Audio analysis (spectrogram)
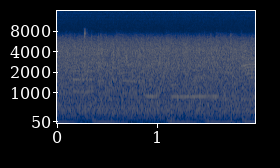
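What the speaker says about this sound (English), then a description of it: "It's raining." Rain falling in a modded video game world, a steady, even hiss of drops that runs unbroken throughout at a fairly low level, with no clear voices over it.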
